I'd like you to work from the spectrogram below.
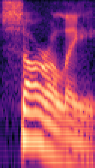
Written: sorrily

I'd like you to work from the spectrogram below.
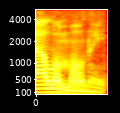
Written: alimony

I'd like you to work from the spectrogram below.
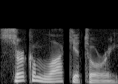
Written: circumlocutory

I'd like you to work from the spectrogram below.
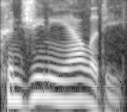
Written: congeniality

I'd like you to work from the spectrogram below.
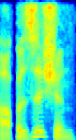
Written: opposition

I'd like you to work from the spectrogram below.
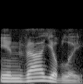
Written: invaluably

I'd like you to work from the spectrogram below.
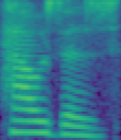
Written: houses

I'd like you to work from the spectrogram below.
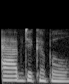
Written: abdicable

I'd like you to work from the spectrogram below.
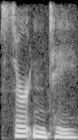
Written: certainty

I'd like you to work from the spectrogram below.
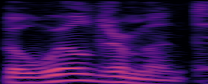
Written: bewilderment

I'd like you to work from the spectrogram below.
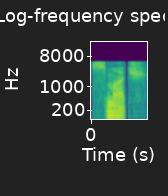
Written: smutch

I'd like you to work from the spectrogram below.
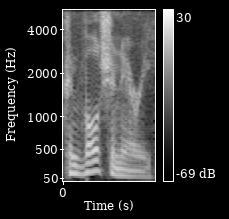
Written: convulsionary

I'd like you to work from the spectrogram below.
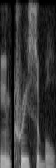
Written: increasable

